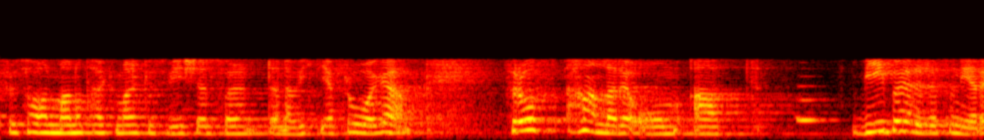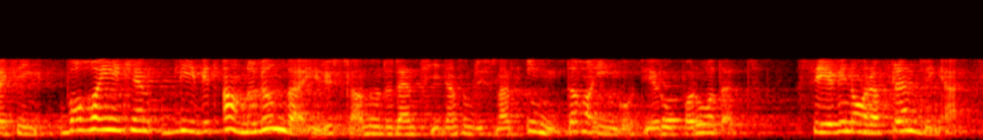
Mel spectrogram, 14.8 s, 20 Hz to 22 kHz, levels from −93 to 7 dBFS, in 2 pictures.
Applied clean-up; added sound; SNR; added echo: none; Brass instrument; 12 dB; reverberation time 2.1 s.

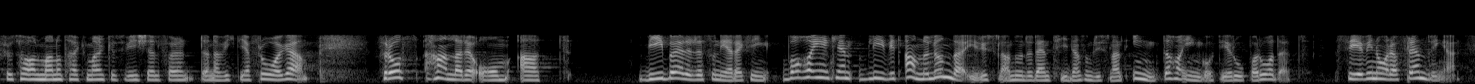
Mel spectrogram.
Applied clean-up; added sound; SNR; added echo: none; none; none; none.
